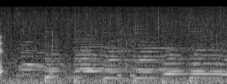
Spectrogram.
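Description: Heavy rain falling steadily, with soft background music of long held notes over it.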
